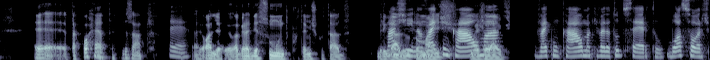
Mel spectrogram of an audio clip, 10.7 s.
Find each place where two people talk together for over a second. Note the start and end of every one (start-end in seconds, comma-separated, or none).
5.8-7.5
